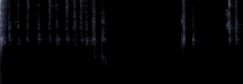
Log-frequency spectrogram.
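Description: Faint computer keyboard typing: a quick run of key clicks in the first second, then a single click near the end, as a shell command is typed.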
